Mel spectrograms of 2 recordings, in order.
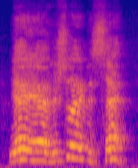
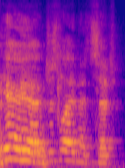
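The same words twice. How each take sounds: First: A weak mock Irish accent, a bit louder; half-hearted Irish barman impression; lightly voiced Irish barman, brushing him off; poor Irish accent. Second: Laughing through a mock Irish accent; Irish barman impression, giggling; a hint of Irish barman, laughing. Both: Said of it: "that's a poor fucking accent".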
